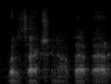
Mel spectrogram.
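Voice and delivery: ordinary talk, nothing marked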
